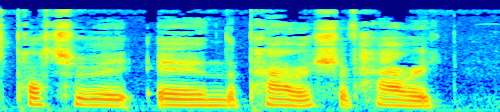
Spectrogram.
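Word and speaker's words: Harray: in the parish of Harry, which is not spelt like the boy wizard. It's spelt H-A-R-R-A-Y.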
